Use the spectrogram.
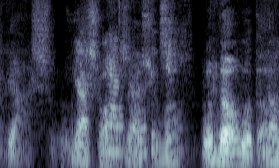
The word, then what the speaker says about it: Yeshua: Okay, so they say Yeshua then, Yahshua. or Yeshua. Yeah, Yahshua is the proper pronunciation.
